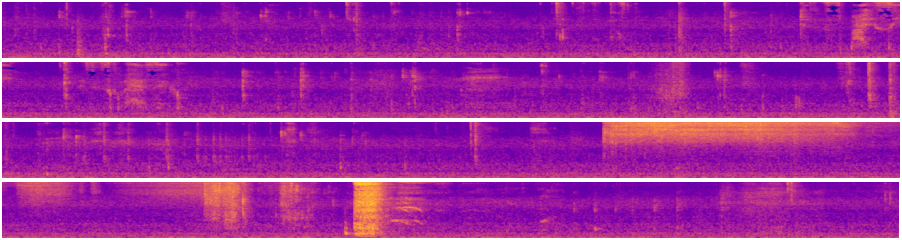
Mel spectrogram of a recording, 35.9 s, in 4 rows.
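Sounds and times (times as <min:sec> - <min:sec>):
carbonation hissing: 0:24.0 - 0:30.8.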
